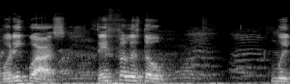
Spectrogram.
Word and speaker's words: Boricuas: Boricuas, they feel as though we're different, right?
